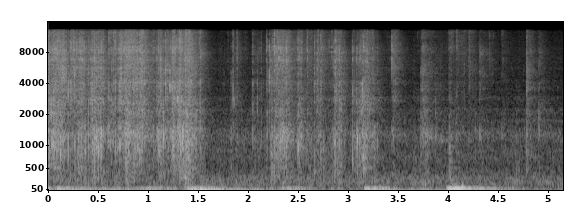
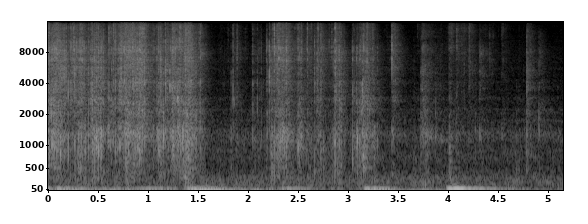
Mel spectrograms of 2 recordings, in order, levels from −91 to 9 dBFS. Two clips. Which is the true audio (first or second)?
second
